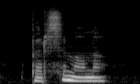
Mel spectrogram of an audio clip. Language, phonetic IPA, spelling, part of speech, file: Polish, [ˌpɛrsɨ̃ˈmɔ̃na], persymona, noun, LL-Q809 (pol)-persymona.wav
